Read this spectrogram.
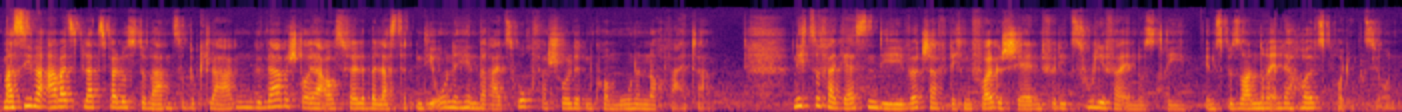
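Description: A woman's voice: fairly low pitch, brisk, lightly acted. A woman playing a female official in a radio play, reading a formal, callous bureaucratic statement in stiff officialese. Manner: stiff officialese, stumbling over the text. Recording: echoey, distant microphone with crowd noise.

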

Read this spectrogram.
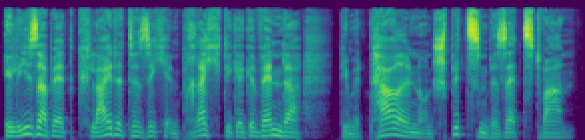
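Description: A woman's voice: a bass voice, expressive, normal speed, no room sound. Dry, close-sounding woman storybook narrator. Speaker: audiobook narrator.

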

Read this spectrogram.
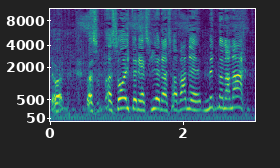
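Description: A man's voice: extremely high pitch, fairly even intonation, fast, background noise. An actor playing an agitated, distrustful German man stranded in Africa, stammering, repeating himself and swearing in a naturalistic radio drama. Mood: frightened, pleading.

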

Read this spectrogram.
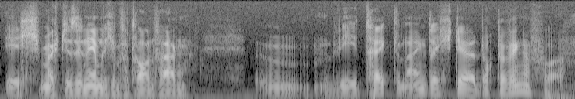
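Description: An actor playing an officious, insinuating medical professor in a 1960s radio drama, formal and probing in manner. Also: male voice, sits low, expressive, moderate pace, a little mellow. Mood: sly, probing. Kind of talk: 1960s German-language radio drama acting.

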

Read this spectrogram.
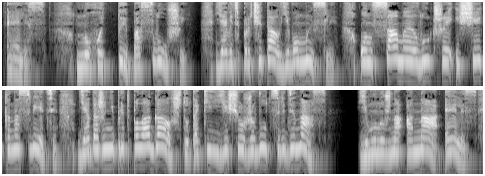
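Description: A woman's voice: medium pitch, moderate pace, breathy edge, no room sound, studio quality, natural voice. A woman reading an audiobook, voicing an intense, commanding young man with a hot temper and a curt, irritated manner. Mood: agitated, angry.

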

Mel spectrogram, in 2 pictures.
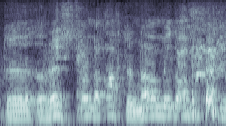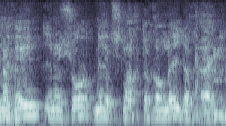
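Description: A gloomy, resentful grown son played by a male actor tells his story for a radio play. His delivery is slow, wry and hesitant, in a slightly high male voice. The recording is roomy and a little distant. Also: a little hiss or hum, lightly acted. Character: gloomy, resentful son tied to his invalid mother, narrating. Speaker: narrator and lead character. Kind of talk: Dutch radio drama, confessional narration.

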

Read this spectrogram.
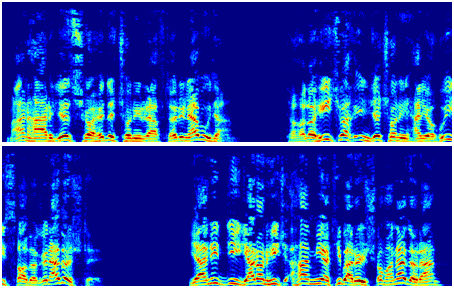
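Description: Man acting as gaunt angry male neighbor, formal scolding, threatening, husky, echoey audiobook recording. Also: high-pitched, expressive, pushed and bright, pitched above the performer's own voice, exaggerated voice. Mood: shouting outrage. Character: tall gaunt pale neighbor, menacing, indignant, complaining man. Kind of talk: audiobook character voice. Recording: dull, muffled, echoing room recording.

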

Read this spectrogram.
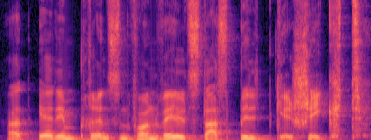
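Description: An actor playing an irate, tyrannical old king who barks commands and broods in low mutters, in a 1970s radio drama. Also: sing-song, normal speed, a little hiss or hum, natural voice. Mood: commanding.

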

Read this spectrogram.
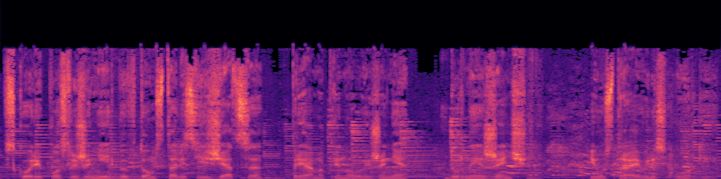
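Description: A townsman telling a literary tale in an audio drama. His voice is low, with a wry, gossipy turn to the scripted narration. Music plays clearly behind him. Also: very animated, normal speed. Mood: wry, storytelling.

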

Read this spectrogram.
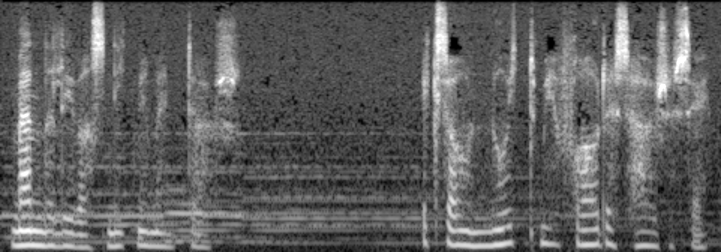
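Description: An actress playing a devoted, wistful young wife in a radio drama, speaking in a measured and solemn way. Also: female voice, low-pitched, fairly even intonation, soft background music. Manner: slow, measured, solemn delivery. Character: Mrs de Winter, devoted young wife looking back wistfully. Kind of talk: radio drama acting and narration.

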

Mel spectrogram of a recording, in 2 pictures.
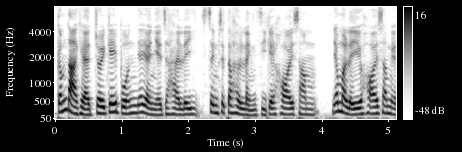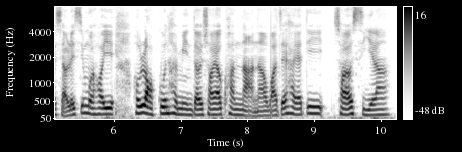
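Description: A woman's voice: low voice, fast, few pauses, a little mellow. A young woman with a Hong Kong Cantonese accent, earnestly explaining herself in a casual interview.

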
